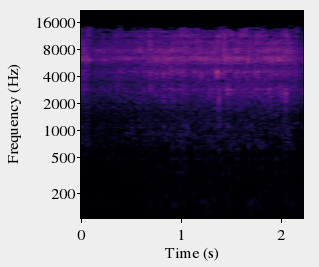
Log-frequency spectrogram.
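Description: Chopped onion and tomato frying in oil in a kadai, a steady sizzle, while a spatula stirs them.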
